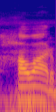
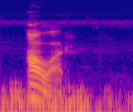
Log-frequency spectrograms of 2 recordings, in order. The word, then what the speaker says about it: hour: Same HOUR, এখানে দেখো এইচ আছে, তবুও কেউ হাওয়ার বলে না, বলে আওয়ার।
